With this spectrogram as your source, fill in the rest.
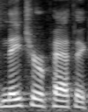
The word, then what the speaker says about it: naturopathic: but Patrick medicine yeah it's naturopathic like nature and naturopathic medicine basically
